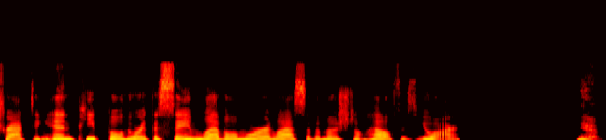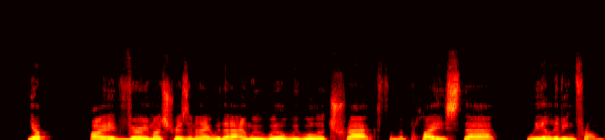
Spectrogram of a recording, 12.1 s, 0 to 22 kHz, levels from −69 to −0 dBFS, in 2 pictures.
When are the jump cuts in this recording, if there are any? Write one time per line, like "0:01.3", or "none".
none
